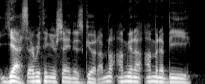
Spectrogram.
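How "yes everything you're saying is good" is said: ordinary talk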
